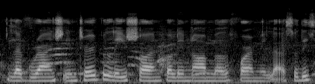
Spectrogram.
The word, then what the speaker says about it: Lagrange: lagrange interpolation polynomial formula okay this it is pronounced as lagrange lagrange interpolation polynomial formula so this is still another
